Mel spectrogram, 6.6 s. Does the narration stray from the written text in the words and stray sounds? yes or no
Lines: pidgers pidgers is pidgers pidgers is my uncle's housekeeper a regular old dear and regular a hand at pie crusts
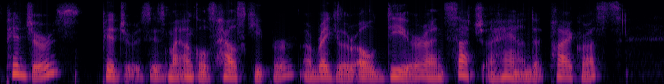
yes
